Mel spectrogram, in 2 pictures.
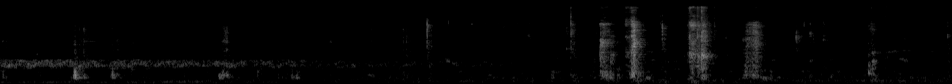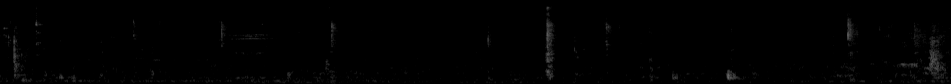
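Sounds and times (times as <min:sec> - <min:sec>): mouth chewing and smacking: 0:00.0 - 0:12.2.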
